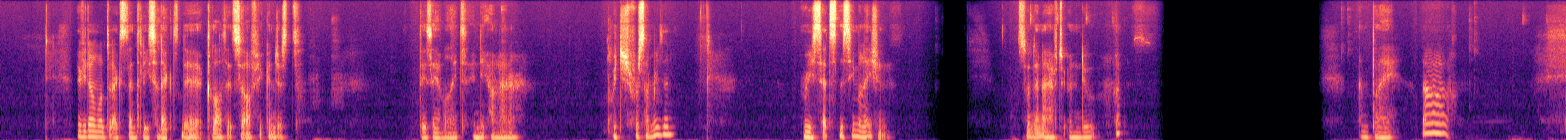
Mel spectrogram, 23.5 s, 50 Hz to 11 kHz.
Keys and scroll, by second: 14.3 g, 15.2 ctrl+z, 15.6 ctrl+z, 16.0 ctrl+z, 17.7 ctrl+shift+z, 22.5 ctrl+z.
